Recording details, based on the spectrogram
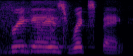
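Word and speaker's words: Sveriges Riksbank: How did they do in their pronunciation? Bell. Bri's Rick's bank. Brigay's Ricksbank.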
